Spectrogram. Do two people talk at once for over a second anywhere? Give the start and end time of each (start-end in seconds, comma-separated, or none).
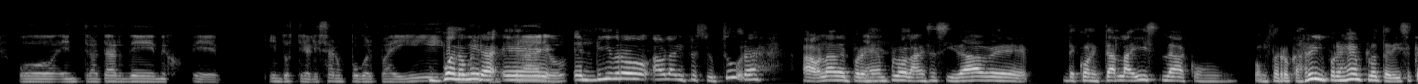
4.3-5.7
